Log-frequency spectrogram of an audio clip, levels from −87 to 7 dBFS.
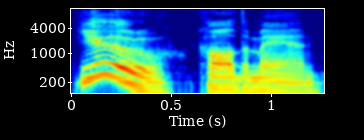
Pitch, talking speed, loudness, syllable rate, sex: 150 Hz, 190 wpm, -17 LUFS, 4.4 syllables/s, male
